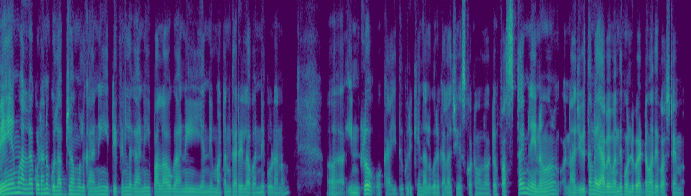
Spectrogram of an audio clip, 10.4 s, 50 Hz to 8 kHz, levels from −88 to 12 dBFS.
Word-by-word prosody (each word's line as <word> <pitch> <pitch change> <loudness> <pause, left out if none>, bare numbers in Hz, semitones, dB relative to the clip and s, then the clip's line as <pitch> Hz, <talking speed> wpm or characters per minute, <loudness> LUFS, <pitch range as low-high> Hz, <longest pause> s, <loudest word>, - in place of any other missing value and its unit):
మేము 180 +8 +7
అలా 185 0 +1
కూడాను, 175 +1 +1
గులాబ్‌జాములు 145 -1 0
కానీ, 130 +3 -3 0.2
టిఫిన్‌లు 130 +2 -2
గానీ, 125 +2 -3
పలావ్ 120 +1 +1
గానీ, 125 +1 -2
ఇయన్నీ 110 +2 -4
మటన్ 110 +4 -5
కర్రీలవన్నీ 115 -2 -2
కూడాను. 100 - -6 0.7
ఆహ్, - - -3 0.2
ఇంట్లో 95 - +4 0.2
ఒక - - -16
ఐదుగురికి, 135 +10 -8
నలుగురికి 105 0 -4
అలా 100 - -4
చేసుకోటం 95 0 0
అలవాటు. 95 +9 -5
ఫస్ట్ - - +6
టైమ్ 190 0 +3
నేను, 120 -1 +3 0.4
నా 105 - +1
జీవితంలో 145 +5 +3
50 110 0 +5
మందికొండిపెట్టడం 125 -1 +2
అదే 115 - 0
ఫస్ట్ 100 - 0
టైమ్. - - -9
125 Hz, 180 wpm, -26 LUFS, 110-140 Hz, 0.7 s, మేము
